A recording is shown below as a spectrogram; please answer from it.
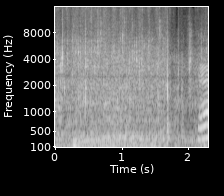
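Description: Kitchen tap running steadily into a sink while mussels are scrubbed under the stream with steel-wool scourers. There is one sharp click near the end.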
